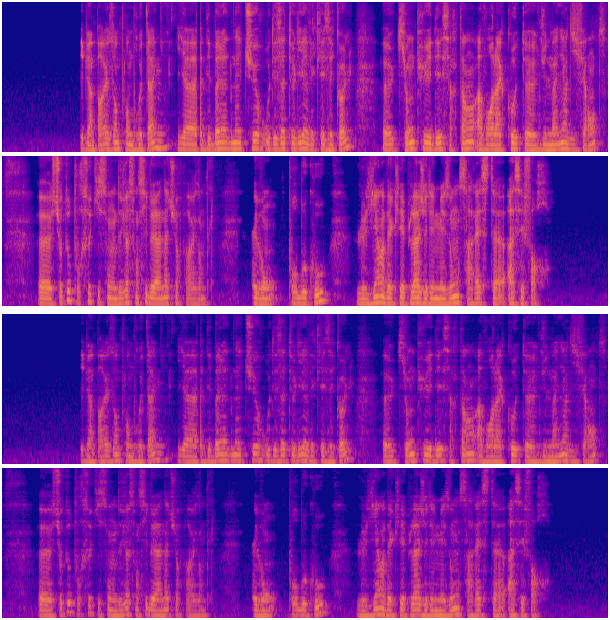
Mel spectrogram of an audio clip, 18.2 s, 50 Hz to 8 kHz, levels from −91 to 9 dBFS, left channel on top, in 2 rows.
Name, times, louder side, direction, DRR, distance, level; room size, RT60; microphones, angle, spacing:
voice 1, 1.2-12.3 12.8-17.3, left 5 dB, 50° left, 0.3 m, -27 dB
3.2 x 2.1 x 2.3 m
head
